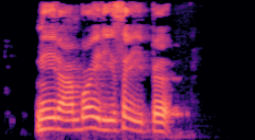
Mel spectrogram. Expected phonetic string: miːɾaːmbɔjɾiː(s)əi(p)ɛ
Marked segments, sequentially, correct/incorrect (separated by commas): correct, correct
